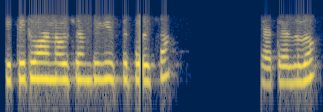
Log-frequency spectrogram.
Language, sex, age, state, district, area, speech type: Odia, female, 45-60, Odisha, Boudh, rural, conversation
